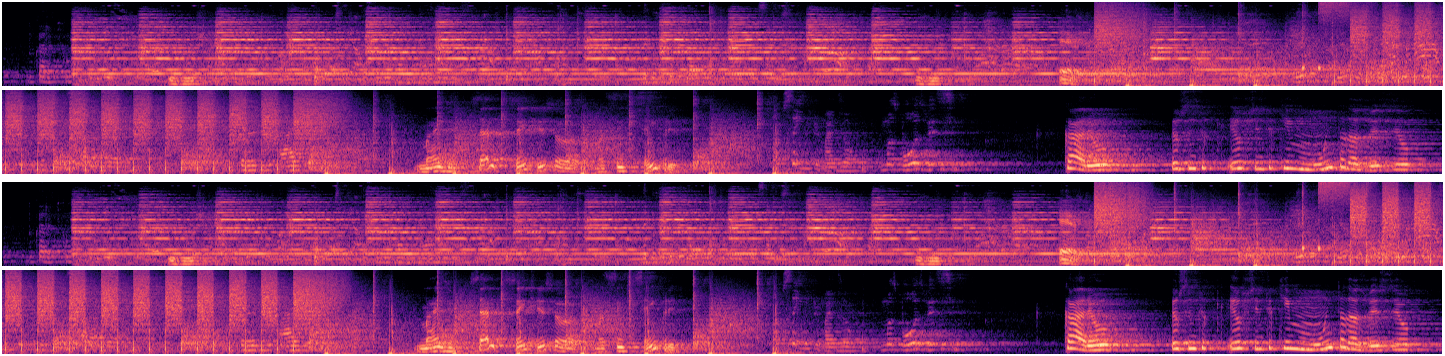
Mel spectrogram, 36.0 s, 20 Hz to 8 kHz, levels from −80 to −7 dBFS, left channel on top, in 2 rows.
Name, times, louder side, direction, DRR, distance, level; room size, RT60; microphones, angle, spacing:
voice 1, 0.3-1.6 2.3-7.1 7.9-9.9 13.4-14.5 16.1-19.7 20.8-22.6 27.6-28.7 29.0-30.0, equal, 10° right, 1 dB, 4.0 m, -33 dB
sound 1, 0.9-18.0, left 2 dB, 10° left, 0.6 m, -24 dB
voice 2, 2.1-2.4 11.4-11.8 13.2-13.5 23.2-26.5 31.3-31.9 32.6-35.6, right 2 dB, 60° right, 5 dB, 1.6 m, -21 dB
sound 2, 13.6-27.9, right 3 dB, 30° right, 1.5 m, -26 dB
26.5 x 22.5 x 9.9 m, 2.5 s
head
